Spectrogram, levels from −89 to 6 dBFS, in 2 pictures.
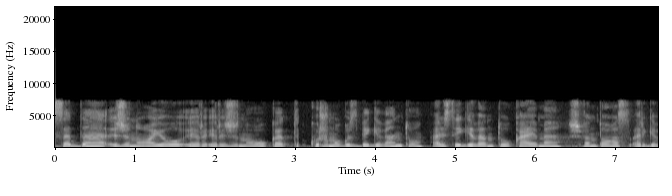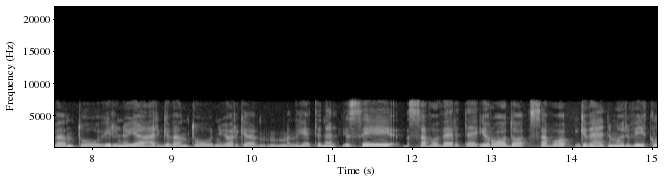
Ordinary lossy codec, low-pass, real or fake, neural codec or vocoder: MP3, 64 kbps; 7.2 kHz; real; none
